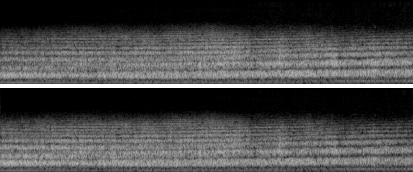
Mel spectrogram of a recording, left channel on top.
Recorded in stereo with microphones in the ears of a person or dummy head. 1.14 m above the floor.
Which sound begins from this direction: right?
A helicopter, at 0.0 s.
